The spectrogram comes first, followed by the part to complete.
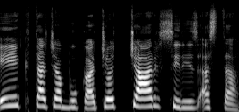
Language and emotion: Goan Konkani, neutral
